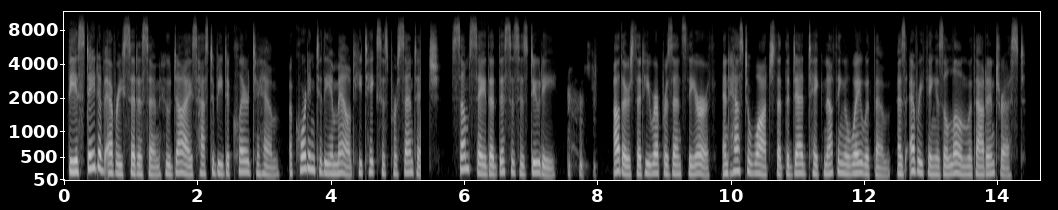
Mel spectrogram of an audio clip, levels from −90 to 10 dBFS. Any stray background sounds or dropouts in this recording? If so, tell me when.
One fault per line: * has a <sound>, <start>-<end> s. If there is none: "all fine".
* has a dropout, 5.3-5.5 s
* has a laugh, 7.5-8.0 s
